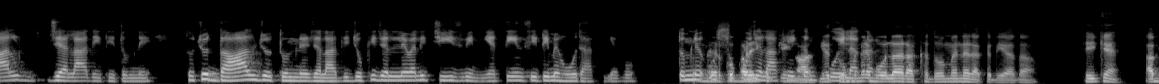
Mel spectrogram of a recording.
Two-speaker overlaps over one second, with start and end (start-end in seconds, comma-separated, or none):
6.9-9.0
